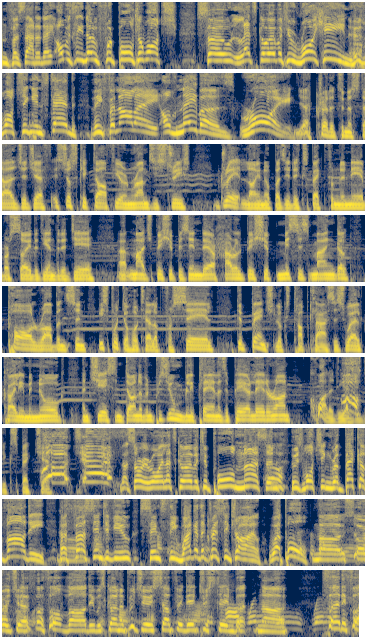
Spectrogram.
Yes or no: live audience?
no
